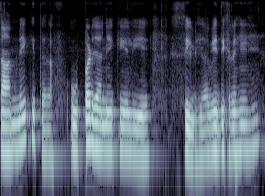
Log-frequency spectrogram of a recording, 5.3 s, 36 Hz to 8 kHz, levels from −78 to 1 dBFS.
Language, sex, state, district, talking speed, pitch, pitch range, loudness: Hindi, male, Uttar Pradesh, Lucknow, 135 wpm, 120 Hz, 115-125 Hz, -19 LUFS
